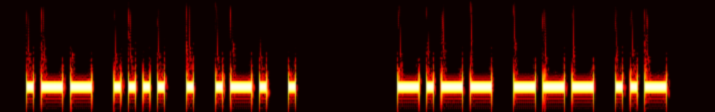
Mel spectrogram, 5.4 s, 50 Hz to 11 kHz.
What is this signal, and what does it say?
Morse code, heard as a keyed tone, about 21 wpm, 700 Hz. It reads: WHERE YOU
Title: 2x Word-Spacing - Sentences from Top 200 Words - 22wpm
